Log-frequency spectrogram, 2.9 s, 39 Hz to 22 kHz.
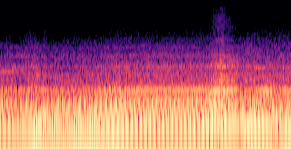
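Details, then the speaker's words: Mercedes GLE 450 with 54,000 miles and hail damage: uneven, lumpy idle with stumbling beat audible in the exhaust, staying rough through a light throttle blip; misfire that doesn't clean up. "this engine is misfiring it's one of the best smoothest idling engines I've ever seen with a misfire I mean seriously but you can hear it in the exhaust"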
